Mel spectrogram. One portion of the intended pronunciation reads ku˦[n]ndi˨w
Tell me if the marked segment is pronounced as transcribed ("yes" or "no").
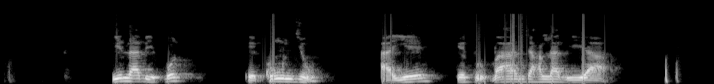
no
